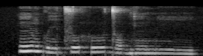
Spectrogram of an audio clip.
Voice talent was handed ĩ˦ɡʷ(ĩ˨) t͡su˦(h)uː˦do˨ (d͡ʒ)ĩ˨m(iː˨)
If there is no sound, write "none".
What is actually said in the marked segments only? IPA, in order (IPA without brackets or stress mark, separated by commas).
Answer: i˨, h, ɡ, iː˨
